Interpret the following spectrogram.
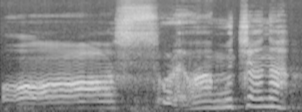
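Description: An actor playing an old, reverent village elder in a radio drama, husky and deliberate, deferential in manner. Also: male voice, high voice, noisy background. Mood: pleading.

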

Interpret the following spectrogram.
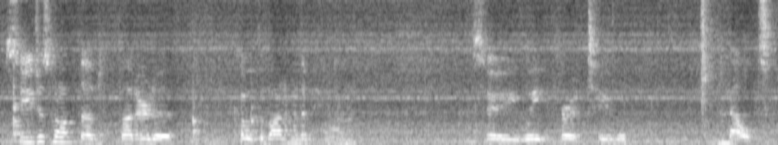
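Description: A woman's voice: a little high, steady tone, measured pace, long pauses. Chatty teen girl in an echoey kitchen. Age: teens. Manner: chatty, explaining step by step, lots of fillers. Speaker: vlogger cooking at home. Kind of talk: casual cooking demo. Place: home kitchen, indoors. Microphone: phone camera, handheld at times. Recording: echoey kitchen, loud background noise.

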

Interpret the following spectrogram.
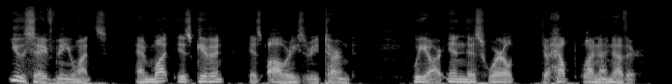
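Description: A man voicing a good-natured, grateful big dog in a storybook, gentle and measured. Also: on the low side, expressive, dry recording. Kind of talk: storybook character voice in audiobook narration.

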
